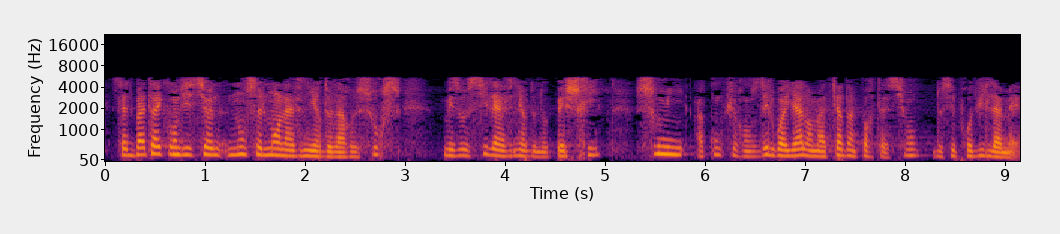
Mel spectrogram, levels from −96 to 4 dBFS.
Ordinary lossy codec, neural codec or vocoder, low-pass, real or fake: none; none; 5.4 kHz; real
